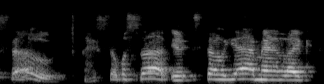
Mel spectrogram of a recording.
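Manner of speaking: very high, overly chummy, way too friendly casual patter. Showing a too-friendly way to ask someone for business, overly casual, too friendly. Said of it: "it's being too friendly".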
